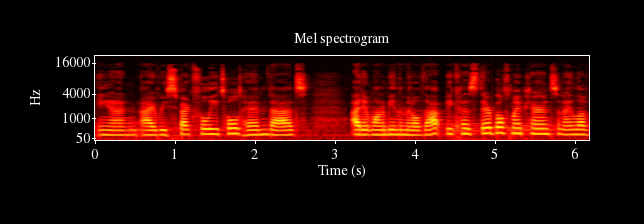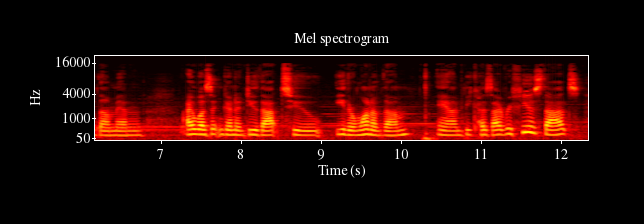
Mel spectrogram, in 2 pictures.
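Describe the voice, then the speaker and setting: A woman from Colorado sharing her personal testimony as a ministry host, speaking in an earnest, halting way with many pauses and fillers. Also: mid-range voice. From Colorado, USA.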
